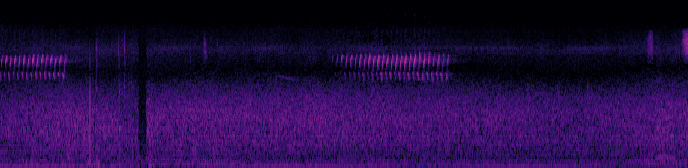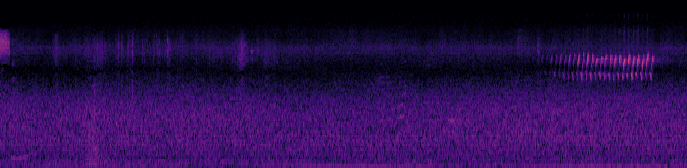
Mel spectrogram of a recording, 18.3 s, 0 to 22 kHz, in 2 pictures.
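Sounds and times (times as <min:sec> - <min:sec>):
pine warbler gentle trill: 0:00.0 - 0:00.9, 0:03.7 - 0:06.0, 0:16.4 - 0:18.0
faint steady outdoor background: 0:00.0 - 0:18.3.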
